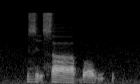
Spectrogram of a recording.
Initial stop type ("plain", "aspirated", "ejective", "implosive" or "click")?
implosive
